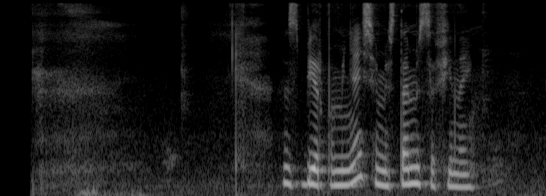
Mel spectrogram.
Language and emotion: Russian, neutral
